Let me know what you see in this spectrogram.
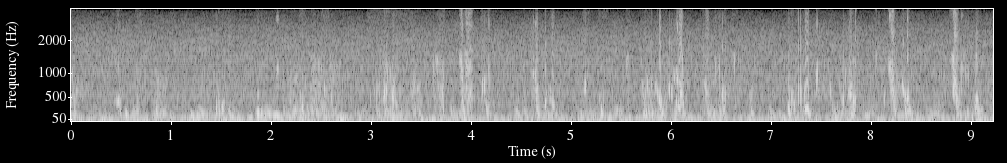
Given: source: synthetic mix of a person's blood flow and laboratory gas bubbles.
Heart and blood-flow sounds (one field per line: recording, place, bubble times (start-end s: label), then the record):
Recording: Doppler ultrasound of blood flow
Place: precordium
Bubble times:
0.00-0.11 s: bubbles
0.43-0.52 s: bubbles
0.62-0.71 s: bubbles
0.81-0.97 s: bubbles
1.42-1.56 s: bubbles
1.83-1.95 s: bubbles
2.04-2.71 s: bubbles
2.96-3.52 s: bubbles
3.59-3.73 s: bubbles
3.86-4.03 s: bubbles
4.08-4.23 s: bubbles
4.58-4.86 s: bubbles
5.10-5.19 s: bubbles
5.25-5.36 s: bubbles
5.54-5.60 s: bubbles
5.68-6.17 s: bubbles
6.29-6.67 s: bubbles
6.77-6.85 s: bubbles
7.15-7.50 s: bubbles
7.56-7.84 s: bubbles
8.00-8.43 s: bubbles
8.77-8.98 s: bubbles
9.01-9.14 s: bubbles
From the record:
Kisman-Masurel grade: 233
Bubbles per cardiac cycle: several, 3 to 8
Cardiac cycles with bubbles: 50 to 99%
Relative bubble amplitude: loud (0.450 to 0.775)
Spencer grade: 3 (all of the cardiac periods contain showers or single bubble signals, but not dominating or overriding the cardiac motion signals)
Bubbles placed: anywhere in the cardiac cycle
